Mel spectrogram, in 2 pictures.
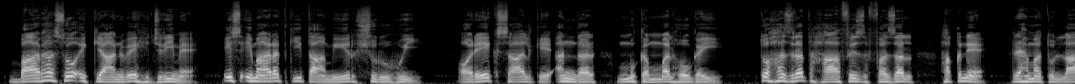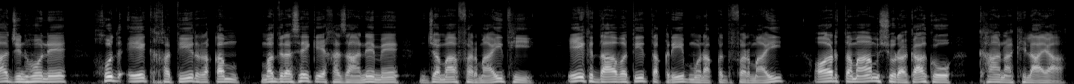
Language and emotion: Urdu, neutral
